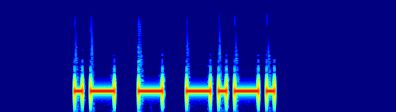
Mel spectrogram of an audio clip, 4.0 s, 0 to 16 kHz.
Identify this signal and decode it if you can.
Morse code, heard as a keyed tone, about 15 wpm, 700 Hz. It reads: ATC
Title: USA Call Sign Postfixes - 3 Letters 15wpm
